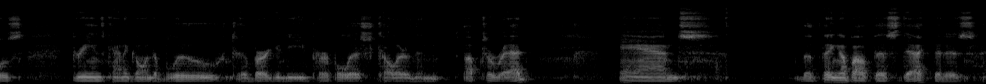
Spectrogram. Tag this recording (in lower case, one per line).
speech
